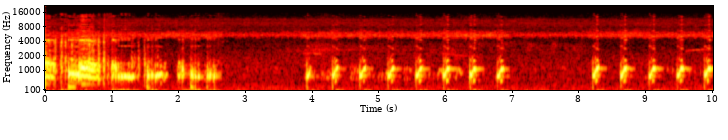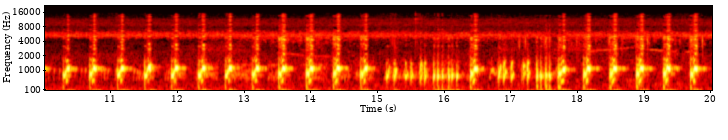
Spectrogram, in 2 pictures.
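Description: A bird calling in a fast, even series of short calls, about two or three a second, breaking off twice briefly before running on steadily.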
